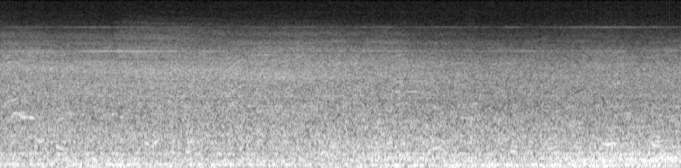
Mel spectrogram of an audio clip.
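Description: A United airliner rumbles steadily on the runway at Zurich Airport, an even, broad engine roar from a distance. Faint talk runs underneath.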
